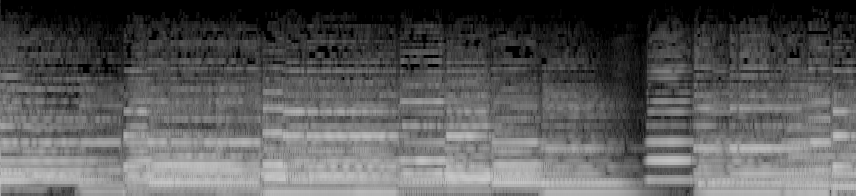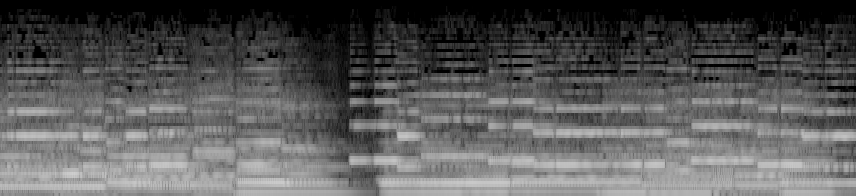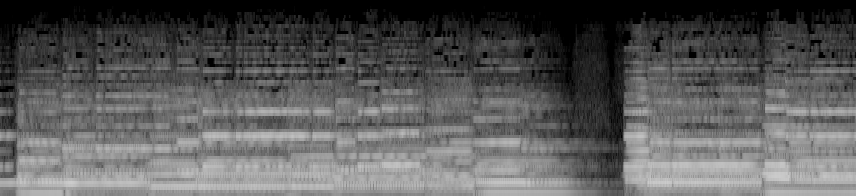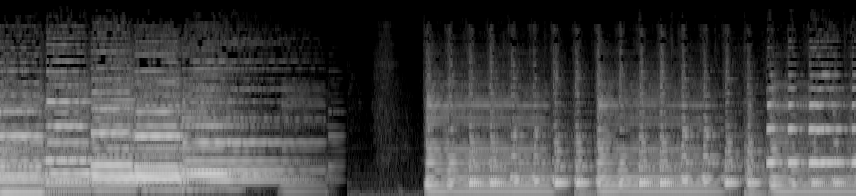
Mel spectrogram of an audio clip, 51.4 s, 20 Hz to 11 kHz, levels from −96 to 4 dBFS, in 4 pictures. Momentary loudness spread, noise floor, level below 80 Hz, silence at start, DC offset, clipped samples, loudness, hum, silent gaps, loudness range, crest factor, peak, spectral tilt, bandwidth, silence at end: 9 LU; -64 dBFS; -52 dBFS; 0 s; under 0.1%; under 0.1%; -23 LUFS; none; none; 8 LU; 16 dB; -8 dBFS; -9 dB/octave; 7 kHz; 0 s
